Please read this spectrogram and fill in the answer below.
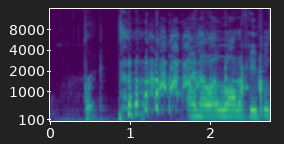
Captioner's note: laughs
